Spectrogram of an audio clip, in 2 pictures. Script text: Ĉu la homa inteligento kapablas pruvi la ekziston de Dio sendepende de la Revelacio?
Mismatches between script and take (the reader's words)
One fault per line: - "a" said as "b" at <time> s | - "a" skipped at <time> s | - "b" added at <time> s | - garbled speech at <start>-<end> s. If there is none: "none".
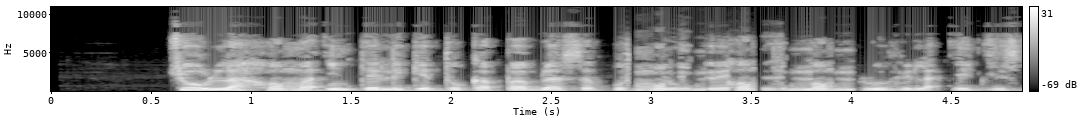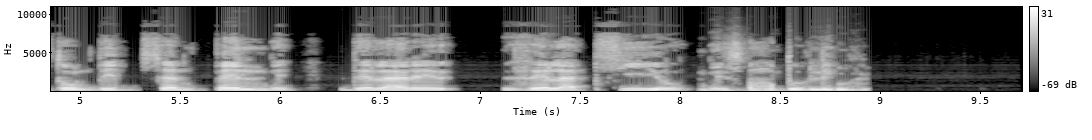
- garbled speech at 2.8-4.0 s
- "Dio" skipped at 5.2 s
- garbled speech at 8.1-8.9 s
